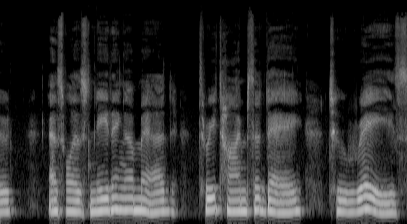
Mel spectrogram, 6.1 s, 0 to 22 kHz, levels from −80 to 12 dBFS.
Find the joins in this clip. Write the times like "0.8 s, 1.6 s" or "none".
1.0 s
